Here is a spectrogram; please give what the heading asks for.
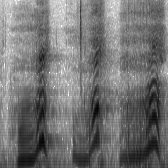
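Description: A show dog named Philip de Rothschild Engelbert Froehark Dunstan Warbler III, being trained to walk for a dog show, lets out three loud growly barks in quick succession, each a drawn-out rising yowl with a short pause between them.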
